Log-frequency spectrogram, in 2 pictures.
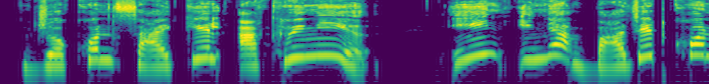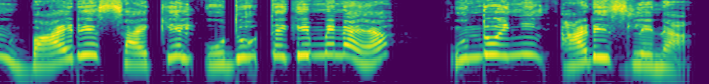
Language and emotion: Santali, angry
